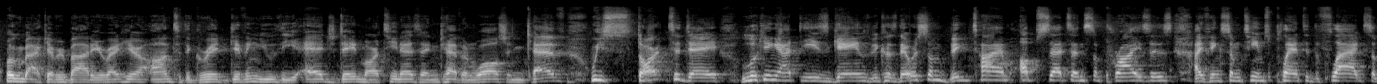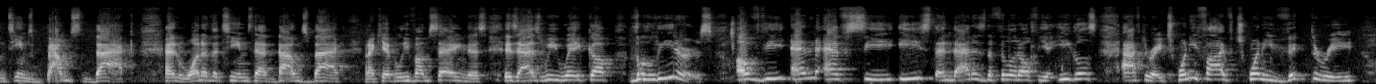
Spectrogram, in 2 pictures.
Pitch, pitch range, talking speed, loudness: 180 Hz, 130-215 Hz, 185 wpm, -20 LUFS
